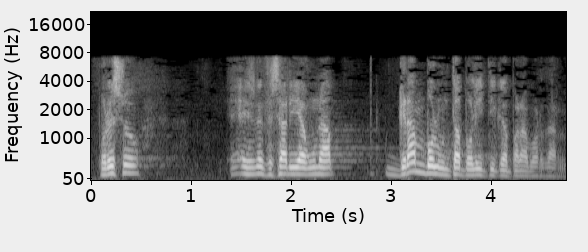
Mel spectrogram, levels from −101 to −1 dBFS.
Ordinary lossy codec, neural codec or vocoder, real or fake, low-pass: none; none; real; 7.2 kHz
